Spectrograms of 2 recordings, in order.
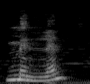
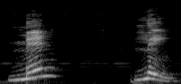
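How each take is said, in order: First: The second syllable sounds like 'lin'. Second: The second syllable sounds like 'lane'. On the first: The speaker calls it wrong. "do not pronounce them Menlyn" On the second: The speaker calls it right. "It's Men Lane"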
